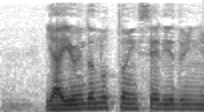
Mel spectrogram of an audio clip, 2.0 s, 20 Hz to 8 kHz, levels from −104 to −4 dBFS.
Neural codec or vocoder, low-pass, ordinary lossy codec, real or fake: none; 7.2 kHz; AAC, 48 kbps; real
